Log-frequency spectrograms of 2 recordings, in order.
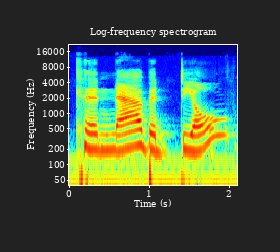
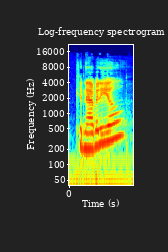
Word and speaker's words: cannabidiol: say THC because I'm not gonna try and pronounce that again and then the other one is CBD which aka cannabinol cannabidiol cannabidiol thank you that works we're gonna say CBD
